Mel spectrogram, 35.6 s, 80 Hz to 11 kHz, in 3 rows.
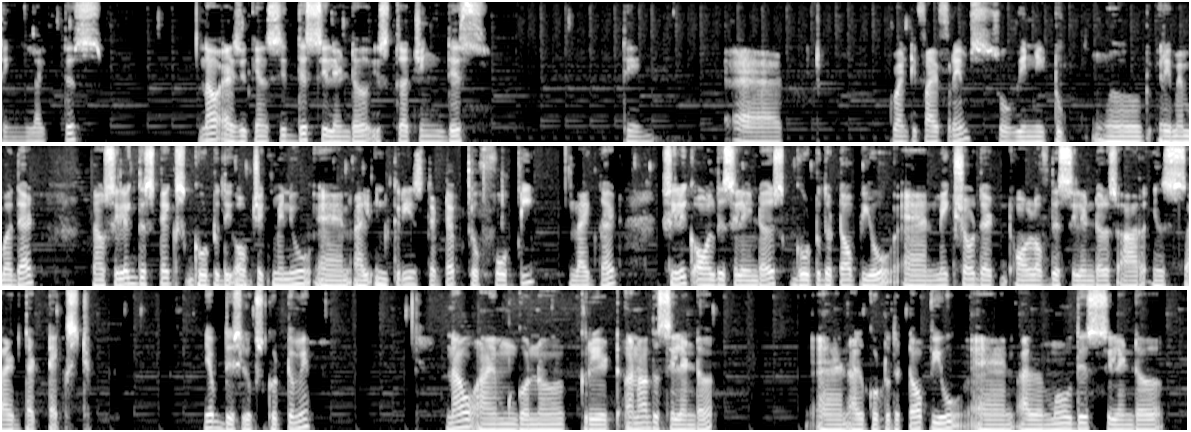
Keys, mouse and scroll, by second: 0.5-3.3 drag, 5.6-11.3 drag, 13.0 click, 16.8 Return, 18.2 click, 19.1 shift+click, 19.8 middle click, 22.2-25.0 drag, 25.0 middle click, 26.1 click, 27.0-30.7 alt+drag, 32.2 middle click, 33.3 scroll up 1, 34.7-35.5 drag.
